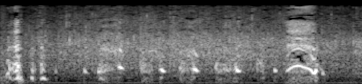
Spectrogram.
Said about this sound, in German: Ein Applaus.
